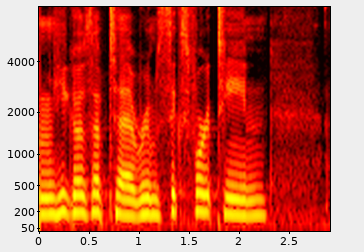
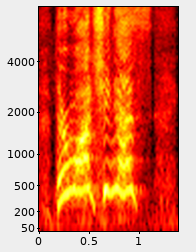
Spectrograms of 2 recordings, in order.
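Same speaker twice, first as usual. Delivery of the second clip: put-on screaming, higher and louder; 11 dB louder than usual. Retelling how a character enters a scene: imitating Walensky screaming. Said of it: "Here he comes screaming".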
